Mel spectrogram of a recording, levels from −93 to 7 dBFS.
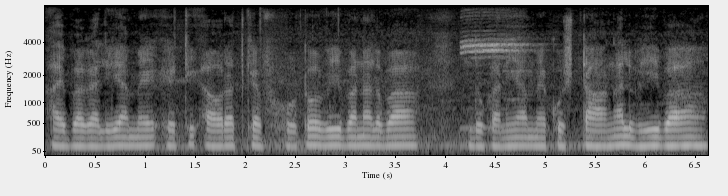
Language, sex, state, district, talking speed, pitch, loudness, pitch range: Hindi, male, Uttar Pradesh, Deoria, 155 wpm, 125 Hz, -30 LUFS, 120-130 Hz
